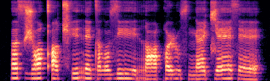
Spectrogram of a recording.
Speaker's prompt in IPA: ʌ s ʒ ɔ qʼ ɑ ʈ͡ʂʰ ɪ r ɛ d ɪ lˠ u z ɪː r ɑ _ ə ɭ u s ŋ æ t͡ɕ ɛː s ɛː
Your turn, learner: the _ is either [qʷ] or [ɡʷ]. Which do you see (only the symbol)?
qʷ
